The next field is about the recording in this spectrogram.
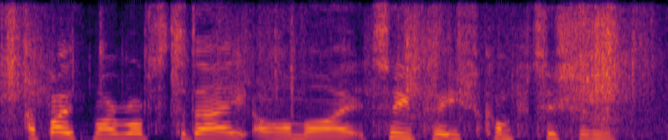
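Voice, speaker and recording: A woman speaks at a fairly slow pace with ordinary pitch variation. There is noticeable background noise. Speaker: sea angler vlogger. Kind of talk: outdoor fishing vlog commentary. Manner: casual, chatty.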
